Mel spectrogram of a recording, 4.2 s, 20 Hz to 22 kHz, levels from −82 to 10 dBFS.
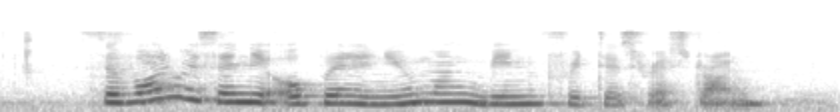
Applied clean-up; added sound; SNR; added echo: none; none; none; none.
